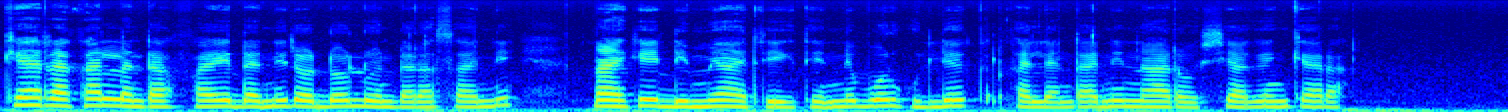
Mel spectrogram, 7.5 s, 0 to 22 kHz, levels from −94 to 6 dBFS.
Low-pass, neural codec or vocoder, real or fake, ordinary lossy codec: none; vocoder, 44.1 kHz, 128 mel bands every 256 samples, BigVGAN v2; fake; none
